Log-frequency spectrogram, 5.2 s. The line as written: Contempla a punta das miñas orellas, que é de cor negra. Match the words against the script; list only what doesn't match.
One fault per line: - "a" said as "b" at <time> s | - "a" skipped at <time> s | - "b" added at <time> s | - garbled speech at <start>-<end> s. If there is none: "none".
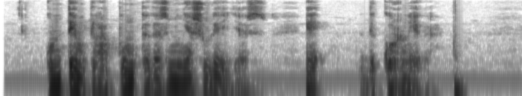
- "que" skipped at 2.5 s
